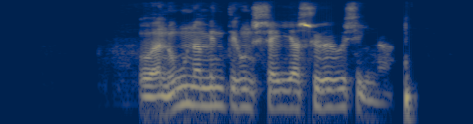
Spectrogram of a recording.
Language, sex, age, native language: Icelandic, male, 20-29, Icelandic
